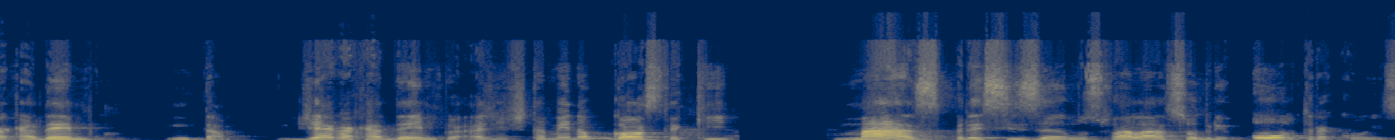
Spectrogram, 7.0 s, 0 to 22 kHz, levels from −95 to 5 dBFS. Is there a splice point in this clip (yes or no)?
no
